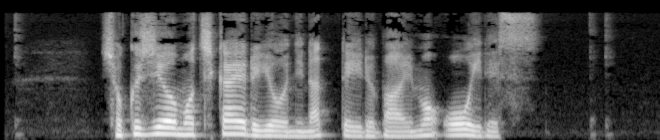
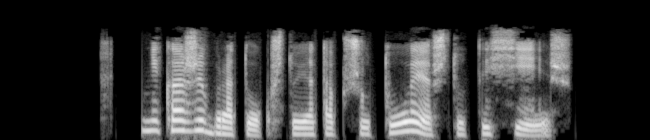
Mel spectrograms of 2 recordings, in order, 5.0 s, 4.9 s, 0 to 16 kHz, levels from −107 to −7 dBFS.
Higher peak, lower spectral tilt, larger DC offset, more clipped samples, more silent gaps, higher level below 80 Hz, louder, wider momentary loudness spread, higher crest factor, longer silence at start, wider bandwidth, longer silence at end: about the same, -2 dBFS vs -2 dBFS; first, -5.5 dB/octave vs -3.5 dB/octave; neither; neither; second, none vs 0.87-1.06 s, 1.79-1.83 s, 2.82-2.88 s, 3.52-3.58 s; first, -60 dBFS vs -66 dBFS; about the same, -19 LUFS vs -21 LUFS; first, 12 LU vs 8 LU; about the same, 20 dB vs 20 dB; about the same, 0.8 s vs 0.75 s; first, 11.5 kHz vs 7.6 kHz; first, 0.95 s vs 0.6 s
